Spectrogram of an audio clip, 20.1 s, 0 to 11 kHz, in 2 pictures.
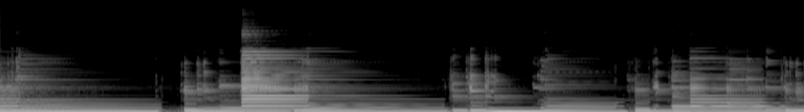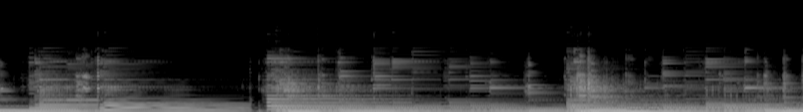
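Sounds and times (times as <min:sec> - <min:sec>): electric guitar chords: 0:00.0 - 0:20.0.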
